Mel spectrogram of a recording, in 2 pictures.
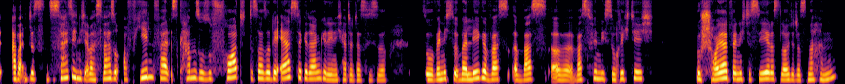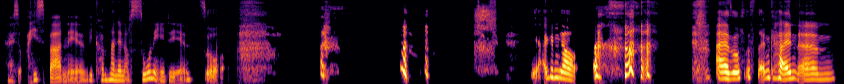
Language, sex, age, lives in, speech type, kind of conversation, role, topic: German, female, 40-44, Germany, conversation, podcast, guest, Gab es einen Moment, der deinen Mut nachhaltig geprägt hat?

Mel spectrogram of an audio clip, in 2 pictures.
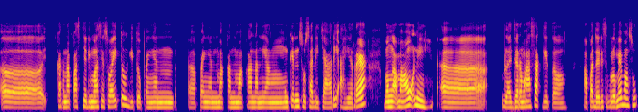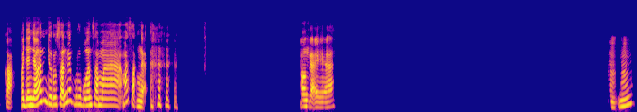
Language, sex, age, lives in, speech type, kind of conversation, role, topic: Indonesian, female, 30-34, Indonesia, conversation, podcast, host, Ceritakan pengalaman pertama kali kamu memasak yang masih kamu ingat?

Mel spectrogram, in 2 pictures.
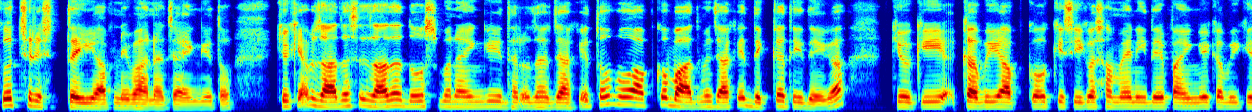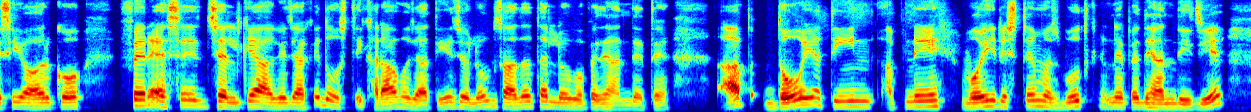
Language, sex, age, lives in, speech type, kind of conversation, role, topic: Hindi, male, 20-24, India, conversation, advice, advisor, नए शहर में भरोसा और दीर्घकालिक दोस्ती कैसे बनाई जाए?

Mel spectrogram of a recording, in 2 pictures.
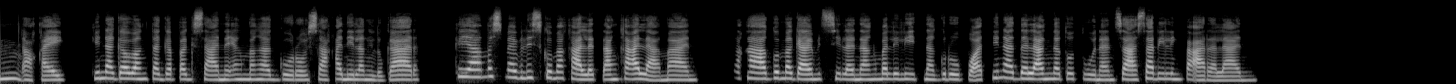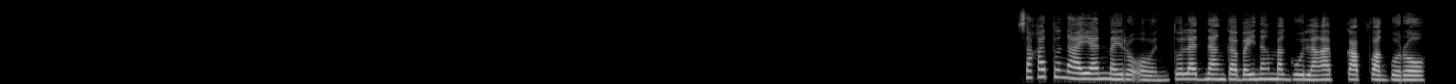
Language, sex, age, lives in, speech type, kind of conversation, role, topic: Filipino, female, 20-24, Philippines, read, expert-assistant, expert, Ano ang mga dahilan kung bakit magkakaiba ang kalidad ng edukasyon sa iba't ibang rehiyon o bansa?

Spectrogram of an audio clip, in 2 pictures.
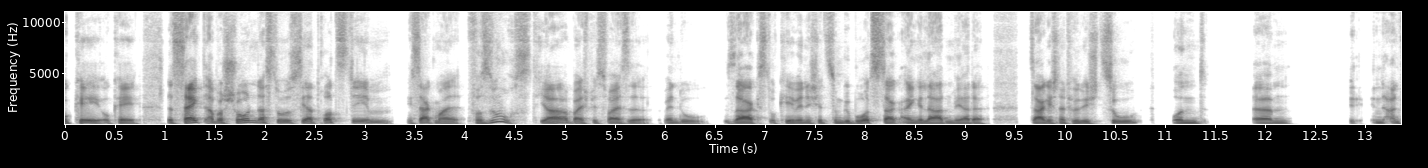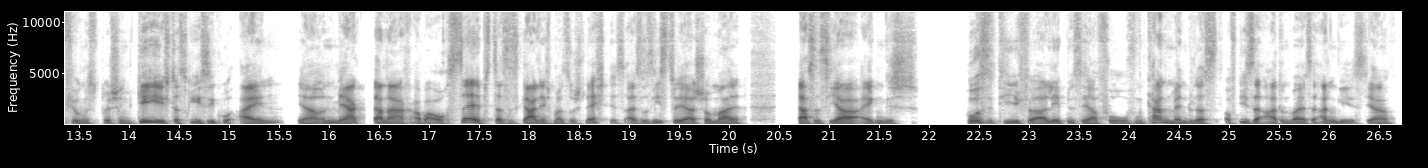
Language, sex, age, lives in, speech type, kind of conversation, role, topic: German, male, 30-34, Germany, conversation, advice, advisor, Wie kann ich offener für Neues und Veränderungen werden?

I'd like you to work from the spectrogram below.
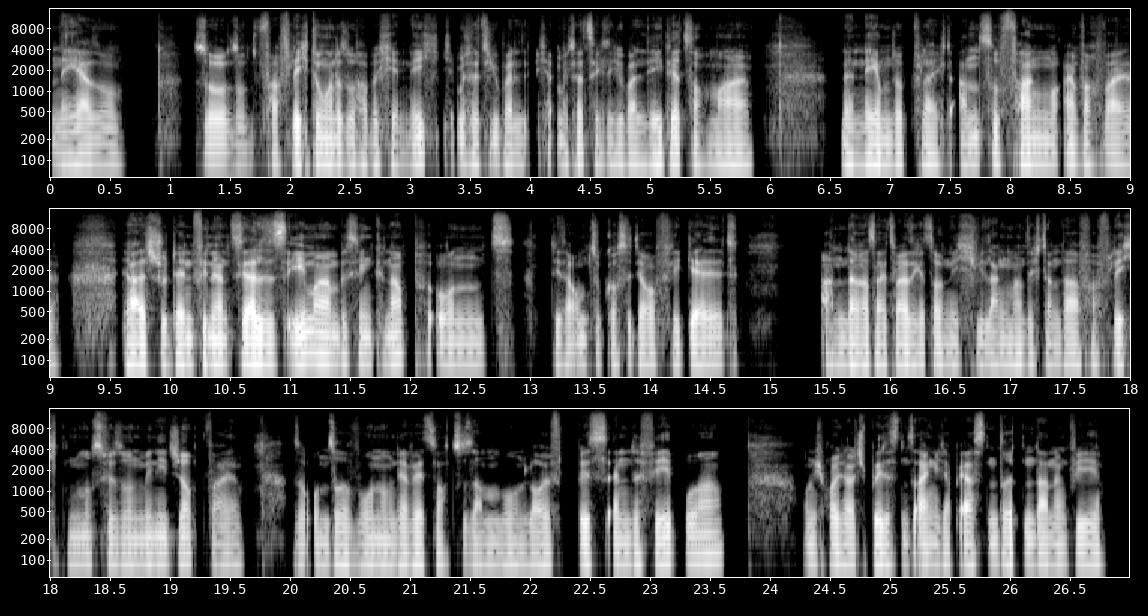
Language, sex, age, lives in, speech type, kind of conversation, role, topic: German, male, 25-29, Germany, conversation, advice, user, Wie kann ich nach einer großen Lebensveränderung wieder Orientierung und eine tägliche Struktur finden?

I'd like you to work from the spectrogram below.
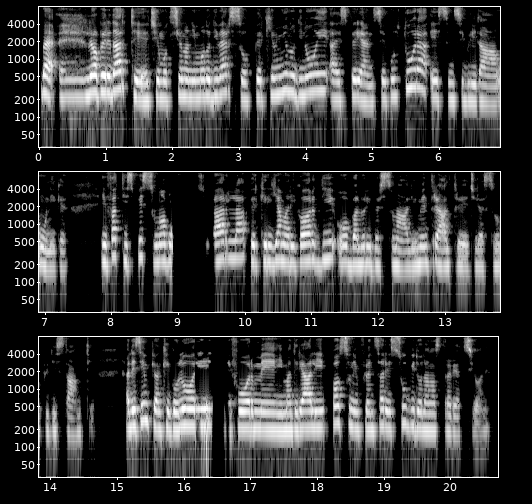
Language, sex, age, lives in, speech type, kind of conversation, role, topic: Italian, female, 20-24, Italy, read, expert-assistant, expert, Perché alcune opere d’arte ci emozionano più di altre?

